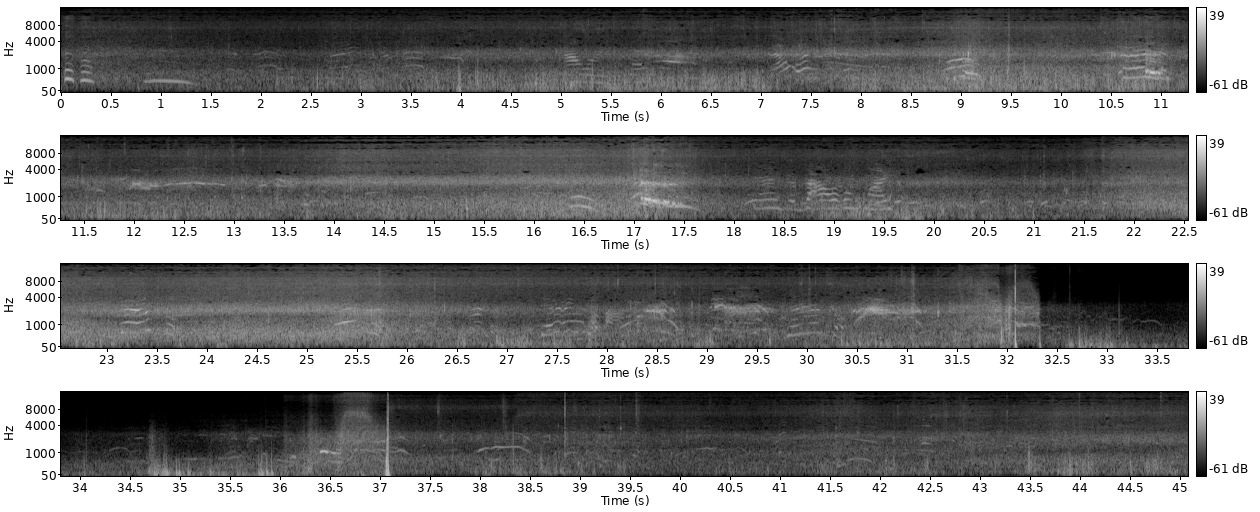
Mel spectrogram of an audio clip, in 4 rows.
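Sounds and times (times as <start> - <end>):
small waves washing: 0.0 - 45.0.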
